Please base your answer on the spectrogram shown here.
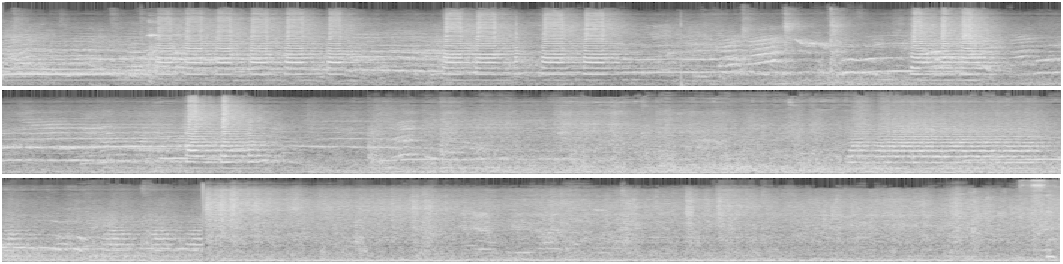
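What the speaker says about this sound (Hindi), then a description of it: "तो बस हम लोग अपनी ट्रेन का वेट कर रहे थे एंड हियर इट" Train rolling through Hanoi's narrow Train Street, its horn sounding in repeated loud blasts before the rumble of cars passing close by builds into a heavy, continuous roar.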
